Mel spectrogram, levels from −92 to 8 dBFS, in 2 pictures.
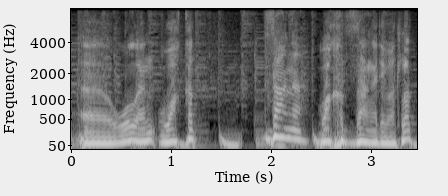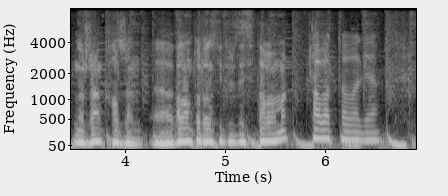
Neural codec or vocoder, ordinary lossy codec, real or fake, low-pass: none; none; real; none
